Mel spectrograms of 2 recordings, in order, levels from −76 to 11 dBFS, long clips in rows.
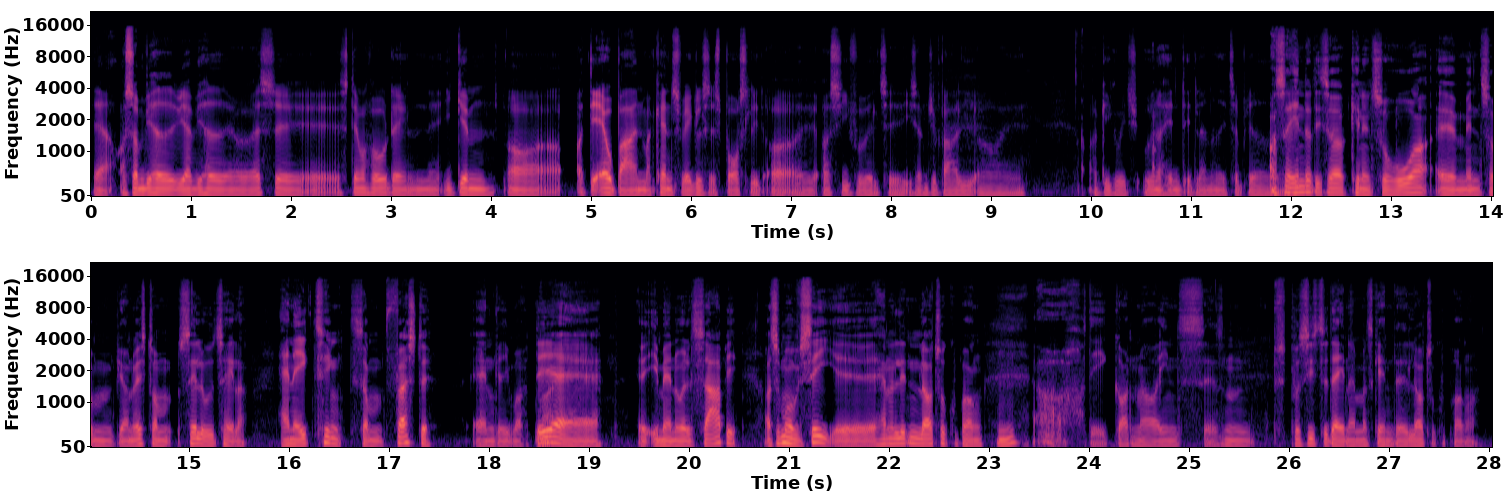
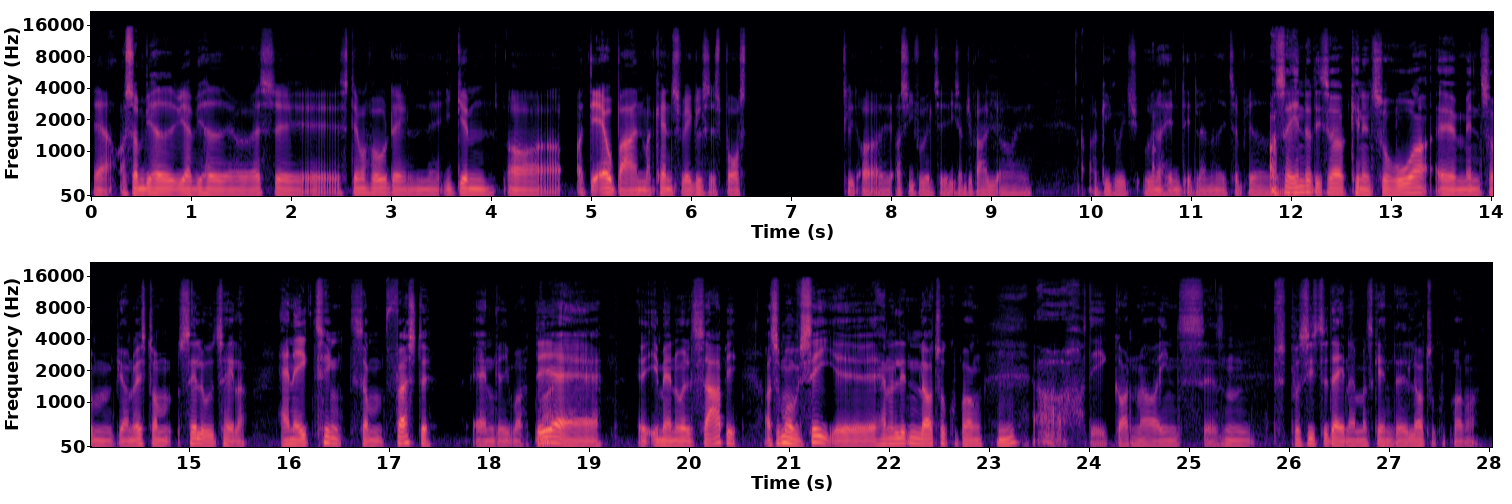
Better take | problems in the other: first | audio freezing; at 6.5 s for 1 s

